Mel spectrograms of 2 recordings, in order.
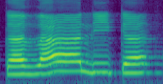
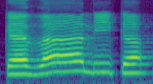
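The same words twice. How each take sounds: No difference in how they are said.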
